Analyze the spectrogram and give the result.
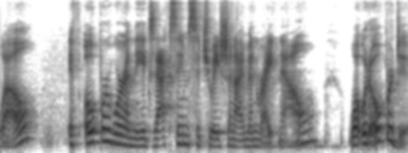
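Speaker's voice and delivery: plain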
